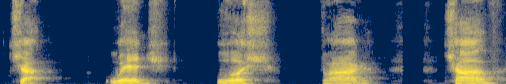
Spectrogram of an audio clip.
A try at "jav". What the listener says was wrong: And so your jav, I heard a ch instead of a j. I heard chav, which means an accomplishment or to accomplish, or an achievement or to achieve. Jav.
